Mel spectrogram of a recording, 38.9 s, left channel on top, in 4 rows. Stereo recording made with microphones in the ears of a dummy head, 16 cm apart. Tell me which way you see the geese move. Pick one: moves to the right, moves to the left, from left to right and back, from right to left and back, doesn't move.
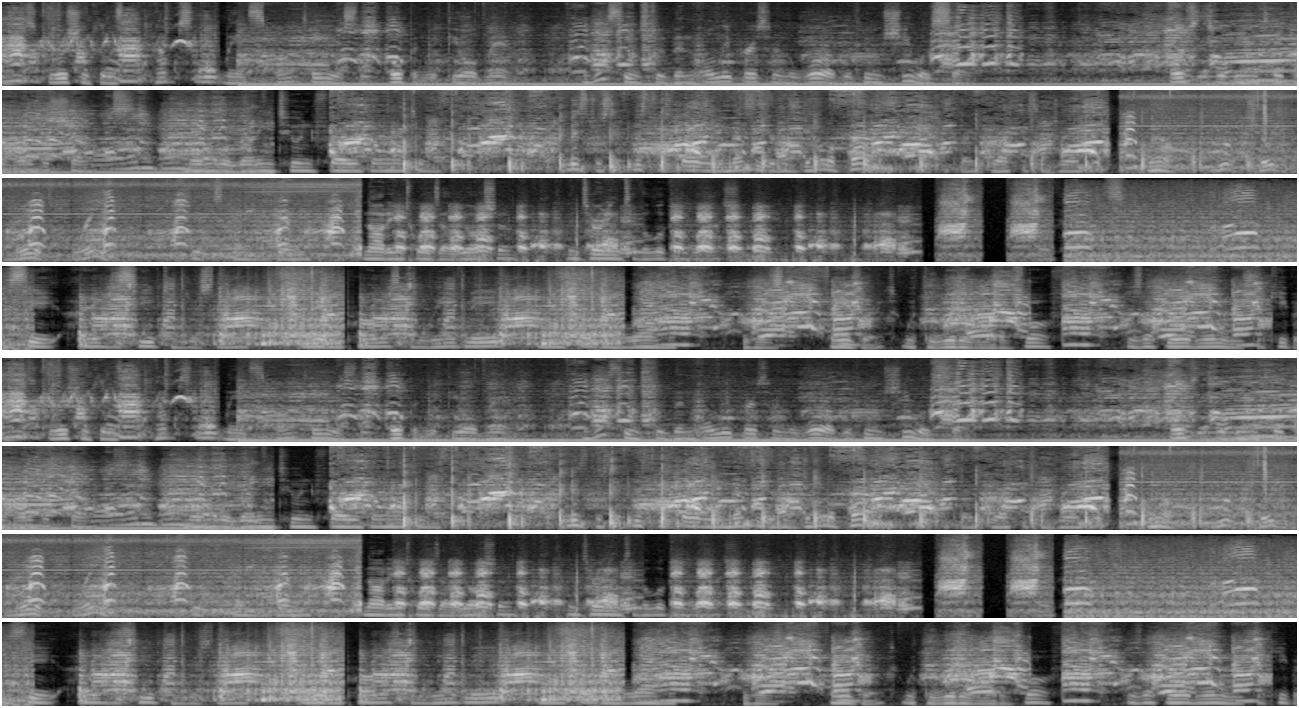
doesn't move.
